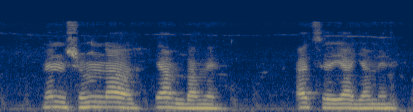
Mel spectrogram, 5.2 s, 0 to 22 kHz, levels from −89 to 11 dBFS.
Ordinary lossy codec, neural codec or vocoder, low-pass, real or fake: Opus, 32 kbps; none; 9.9 kHz; real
